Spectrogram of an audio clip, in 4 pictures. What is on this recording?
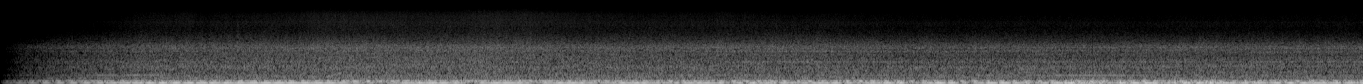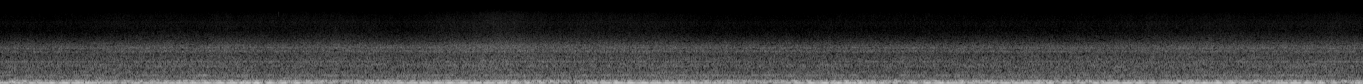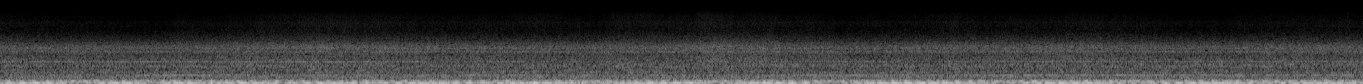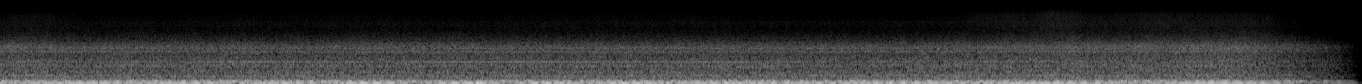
Deck of a small ferry, diesel engines and hissing bow wave. II has more passenger chatter than I.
